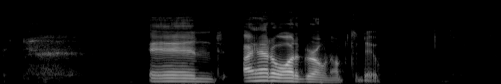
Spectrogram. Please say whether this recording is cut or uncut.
cut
